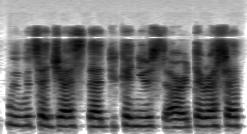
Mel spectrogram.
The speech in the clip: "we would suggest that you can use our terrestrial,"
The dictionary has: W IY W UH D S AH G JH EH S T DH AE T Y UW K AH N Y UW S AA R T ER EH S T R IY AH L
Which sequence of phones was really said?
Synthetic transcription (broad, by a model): W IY W UH D S AH G JH EH S T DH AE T Y UW K AH N Y UW S AA R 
